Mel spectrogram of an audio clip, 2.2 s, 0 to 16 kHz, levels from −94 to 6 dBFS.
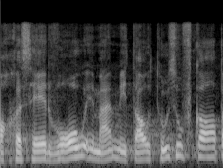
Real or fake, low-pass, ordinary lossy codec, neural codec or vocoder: fake; 9.9 kHz; none; vocoder, 22.05 kHz, 80 mel bands, WaveNeXt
